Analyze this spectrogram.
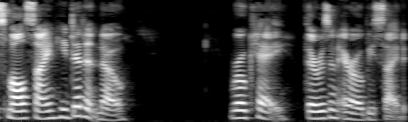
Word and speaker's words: roque: It's pronounced roque, Daddy was saying.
